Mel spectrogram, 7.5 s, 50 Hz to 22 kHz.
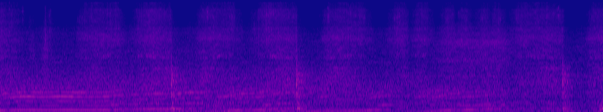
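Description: Hand sanding of a knife blade with 1500 grit sandpaper, a steady soft rasping rub at close range that repeats in slow strokes, with a low background hum underneath.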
